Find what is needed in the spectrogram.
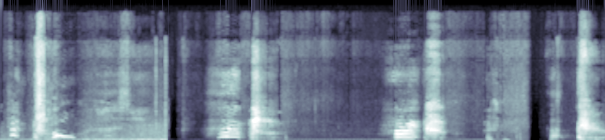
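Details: Compilation of several separate voiced sneezes from different people, sharp explosive bursts with brief gaps between them.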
